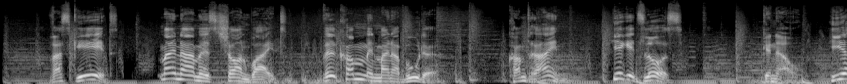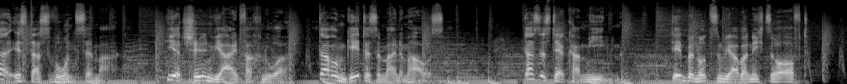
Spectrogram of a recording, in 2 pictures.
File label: Voiceover; Cribs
